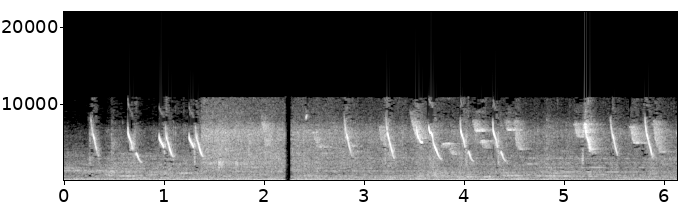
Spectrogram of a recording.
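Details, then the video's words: Saffron finch (canario criollo) song: rapid, high, thin down-sweeping notes come in irregular bursts, several each second, over steady low rumbling noise with a brief dropout midway. "CANTO DE CANARIO CRIOLLO EJEMPLAR [SICALIS FLAVEOLA]"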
